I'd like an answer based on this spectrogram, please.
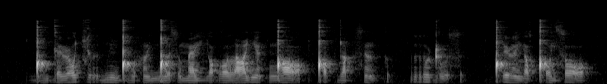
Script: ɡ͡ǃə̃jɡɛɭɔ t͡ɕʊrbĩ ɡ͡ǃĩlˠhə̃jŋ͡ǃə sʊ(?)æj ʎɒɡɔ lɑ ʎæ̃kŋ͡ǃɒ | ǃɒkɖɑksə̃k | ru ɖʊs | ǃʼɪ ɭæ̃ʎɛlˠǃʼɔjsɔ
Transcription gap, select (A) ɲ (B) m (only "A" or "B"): B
